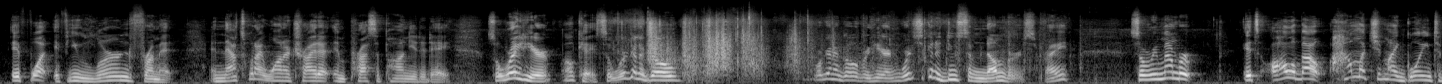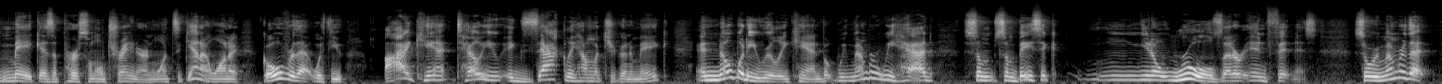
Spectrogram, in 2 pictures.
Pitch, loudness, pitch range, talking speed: 180 Hz, -17 LUFS, 140-205 Hz, 210 wpm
